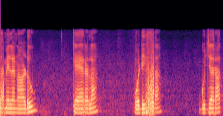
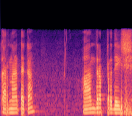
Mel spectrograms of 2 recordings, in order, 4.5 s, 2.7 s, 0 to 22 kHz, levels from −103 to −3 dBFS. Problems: constant background noise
